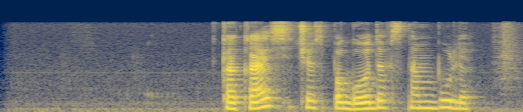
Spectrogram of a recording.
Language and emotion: Russian, neutral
